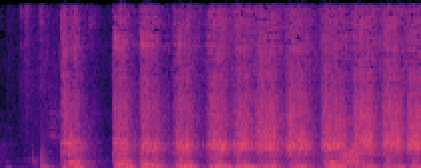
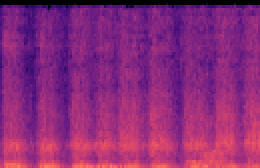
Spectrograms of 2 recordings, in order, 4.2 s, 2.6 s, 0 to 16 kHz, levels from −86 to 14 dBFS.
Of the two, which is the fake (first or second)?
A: second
